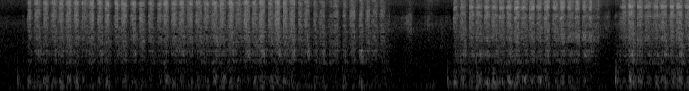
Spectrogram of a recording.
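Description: A yellow colored pencil held in the hand shades a flat paper coloring book page printed with a mandala, the solid sheet resting on a table. Quick back-and-forth rubbing strokes make a steady, bright, scratchy hiss. The strokes ease briefly around the middle and again near the end before picking back up.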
